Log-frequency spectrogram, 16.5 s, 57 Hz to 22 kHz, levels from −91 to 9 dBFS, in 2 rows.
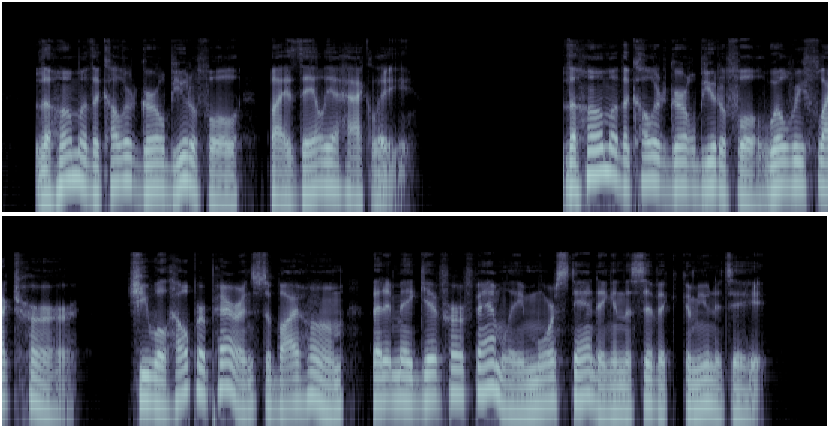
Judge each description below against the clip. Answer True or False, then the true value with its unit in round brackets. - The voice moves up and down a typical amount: True (4.6 semitones)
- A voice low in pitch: True (115 Hz)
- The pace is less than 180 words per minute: True (145 wpm)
